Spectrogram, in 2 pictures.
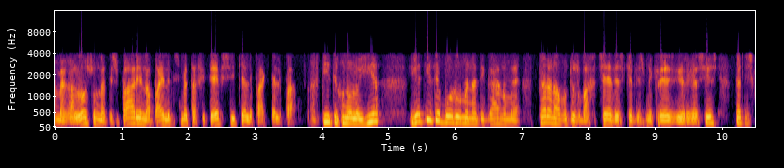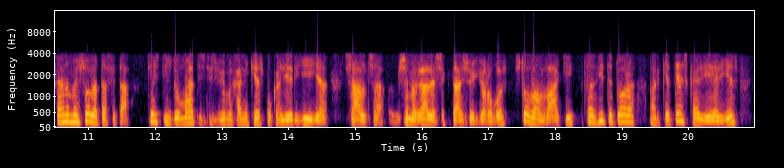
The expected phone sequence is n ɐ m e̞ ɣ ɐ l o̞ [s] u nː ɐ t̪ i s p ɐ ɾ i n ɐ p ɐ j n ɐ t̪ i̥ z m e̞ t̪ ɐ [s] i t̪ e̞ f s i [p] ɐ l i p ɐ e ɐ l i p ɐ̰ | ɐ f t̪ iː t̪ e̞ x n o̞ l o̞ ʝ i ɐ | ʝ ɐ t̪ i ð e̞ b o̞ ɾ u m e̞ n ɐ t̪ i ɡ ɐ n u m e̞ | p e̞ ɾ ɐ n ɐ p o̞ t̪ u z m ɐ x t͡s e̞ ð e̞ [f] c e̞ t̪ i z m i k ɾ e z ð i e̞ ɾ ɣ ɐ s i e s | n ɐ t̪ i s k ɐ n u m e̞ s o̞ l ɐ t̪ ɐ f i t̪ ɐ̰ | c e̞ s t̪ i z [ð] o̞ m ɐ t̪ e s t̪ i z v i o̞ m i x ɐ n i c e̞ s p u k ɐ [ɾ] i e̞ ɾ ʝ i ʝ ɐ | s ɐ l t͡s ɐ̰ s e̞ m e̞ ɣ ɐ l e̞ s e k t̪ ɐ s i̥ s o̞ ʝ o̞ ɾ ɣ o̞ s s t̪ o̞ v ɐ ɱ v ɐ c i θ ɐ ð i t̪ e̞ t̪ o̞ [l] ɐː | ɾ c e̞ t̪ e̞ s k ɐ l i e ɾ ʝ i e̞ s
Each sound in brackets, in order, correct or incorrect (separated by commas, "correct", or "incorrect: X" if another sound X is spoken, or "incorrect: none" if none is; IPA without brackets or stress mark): correct, incorrect: f, incorrect: c, incorrect: s, correct, incorrect: l, incorrect: ɾ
